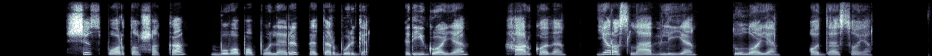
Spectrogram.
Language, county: Lithuanian, Šiauliai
